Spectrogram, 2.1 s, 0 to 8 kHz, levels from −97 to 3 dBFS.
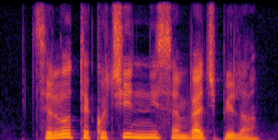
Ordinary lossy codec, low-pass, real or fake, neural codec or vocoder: none; none; real; none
